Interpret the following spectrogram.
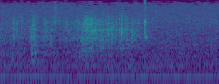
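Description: Faint sips of iced coffee from a plastic cup, with a few small clicks, over a steady low room hum.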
